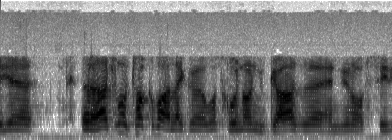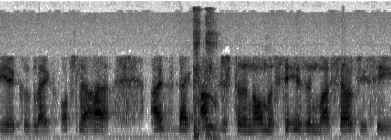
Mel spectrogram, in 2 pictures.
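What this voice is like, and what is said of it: Bradford English accent. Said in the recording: “my own patch, Bradford ... Nice to hear your accent.”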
